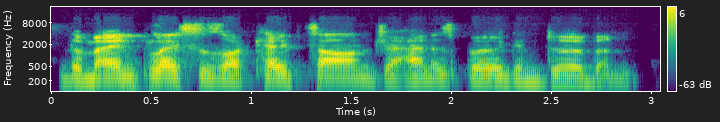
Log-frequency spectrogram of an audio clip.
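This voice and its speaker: A man's voice: mid-range voice, moderate pace, dry recording, dull audio. A man from Africa, chatting casually with fellow podcast cast members. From South Africa. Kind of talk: casual chat.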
